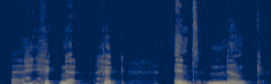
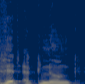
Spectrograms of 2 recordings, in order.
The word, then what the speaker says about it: hic et nunc: held off, because money, hic ent nunc, as Arachne would say, which is just a terrible pronunciation, Arachne. But hic et nunc, cash doesn't work here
